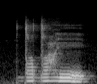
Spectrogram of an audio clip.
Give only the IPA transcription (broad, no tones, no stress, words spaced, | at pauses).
dˤɪdˤʊɦẽ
